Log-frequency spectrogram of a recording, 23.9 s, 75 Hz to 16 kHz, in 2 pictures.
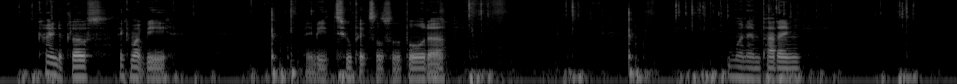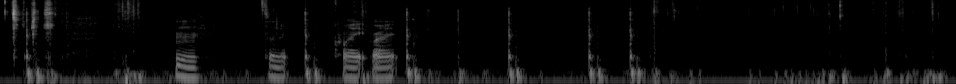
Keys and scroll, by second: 0.6 super+Tab, 1.6 super+2, 2.8 super+3, 5.9 super+Tab, 9.5 super+i, 9.6 super+s, 9.8 super+Tab, 11.2 super+Tab, 13.6 super+Tab, 16.4 super+w, 20.5 alt+Down, 22.5 alt+super+Down, 22.8 alt+super+r, 23.4 super+r, 23.5 super+Tab.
